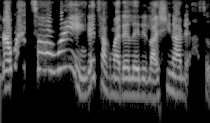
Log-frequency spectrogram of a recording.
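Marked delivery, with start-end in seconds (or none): 0.0-1.1 high, quick imitation of a nosy friend; nosy gossip. Friend asking about the lady's missing ring, high nosy gossip.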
